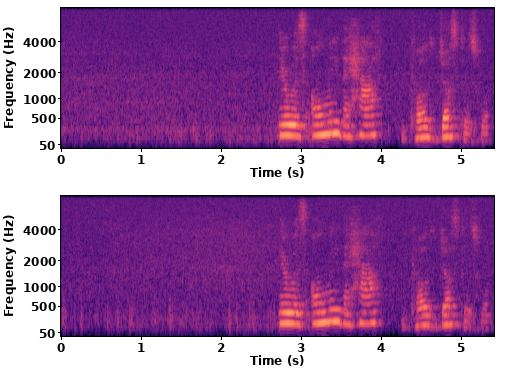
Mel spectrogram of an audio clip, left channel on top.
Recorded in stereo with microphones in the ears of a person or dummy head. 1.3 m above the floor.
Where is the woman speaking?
85° left, 3 m.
